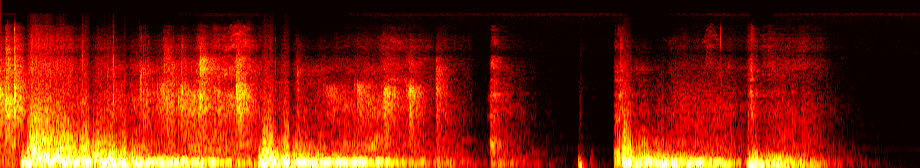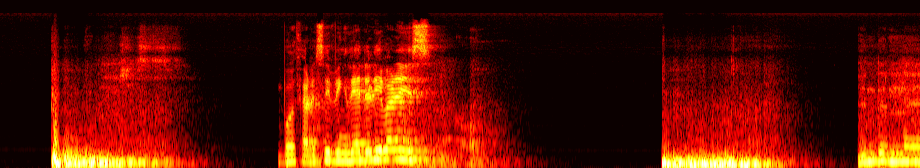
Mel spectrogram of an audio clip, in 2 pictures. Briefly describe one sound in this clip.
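A man speaks forcefully into a microphone in bursts, with a reverberant echo.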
